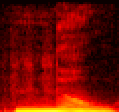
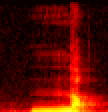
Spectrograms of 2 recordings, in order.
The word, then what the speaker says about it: no: you don't want anything we don't actually say no as you would say in english we'd say no it's a bit shorter like if you were going for a no and you just stuff it you go no and see okay so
